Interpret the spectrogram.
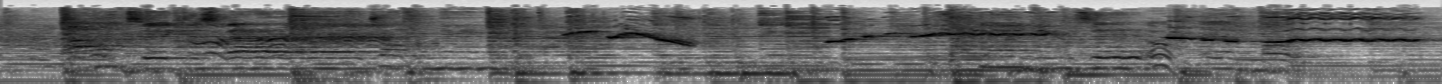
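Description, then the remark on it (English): A cockatoo whistles a melodic song tune in sliding, bird-like notes of varying pitch, steady and fairly loud over a constant low background hum, with brief voice-like squawks mixed in. “Name that cockatoon.”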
